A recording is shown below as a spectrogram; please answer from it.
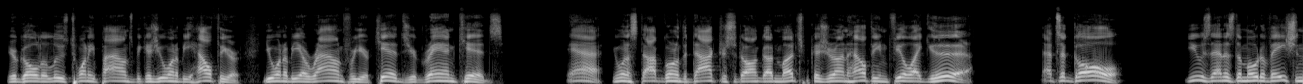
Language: English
